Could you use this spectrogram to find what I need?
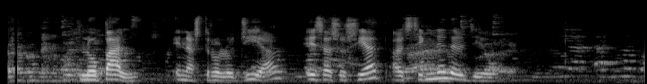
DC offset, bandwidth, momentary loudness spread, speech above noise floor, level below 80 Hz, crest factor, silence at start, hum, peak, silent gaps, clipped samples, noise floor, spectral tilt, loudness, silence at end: under 0.1%; 11 kHz; 21 LU; 26 dB; -66 dBFS; 22 dB; 0.1 s; none; -2 dBFS; none; under 0.1%; -48 dBFS; -3.5 dB/octave; -23 LUFS; 0 s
